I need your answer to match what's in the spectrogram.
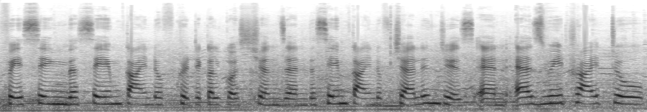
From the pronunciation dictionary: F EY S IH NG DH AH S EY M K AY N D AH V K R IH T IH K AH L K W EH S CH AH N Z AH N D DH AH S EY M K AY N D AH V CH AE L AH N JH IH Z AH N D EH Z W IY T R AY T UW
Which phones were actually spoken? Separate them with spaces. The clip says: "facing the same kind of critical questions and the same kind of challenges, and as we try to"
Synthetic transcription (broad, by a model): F EY S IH NG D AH S EY M K AY N D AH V K R IH T IH K AH L K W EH S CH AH N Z AH N D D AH S EY M K AY N D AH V CH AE L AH N JH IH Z AH N D EH Z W IY T R AY T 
